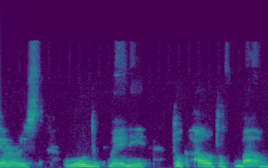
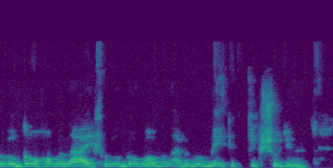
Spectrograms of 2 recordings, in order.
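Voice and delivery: put-on screaming, much higher; 5 semitones higher than usual. Speaker recounting a bleeding man rallying the others under fire, retelling a scream. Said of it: "he was screaming at them and saying".

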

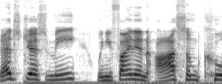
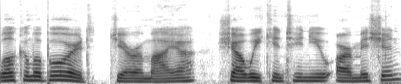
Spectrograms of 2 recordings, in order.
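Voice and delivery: pleasant female voice, slower; 3 semitones lower than usual. Narrator reading the mech greeting its pilot, pleasant female voice. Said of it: "in a pleasant female voice".

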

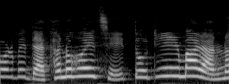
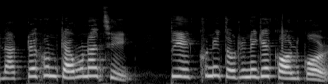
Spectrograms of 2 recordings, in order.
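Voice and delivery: plain reading voice

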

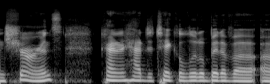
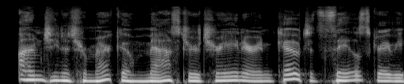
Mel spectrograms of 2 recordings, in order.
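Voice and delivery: put-on, sexy, sultry delivery. A podcast host introduces herself at the start of an episode, sexy voice. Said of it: "using my sexy voice".

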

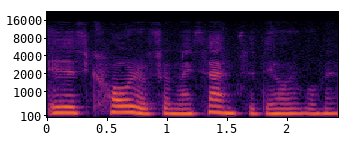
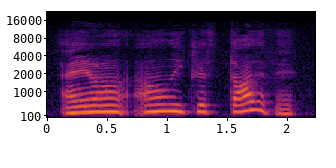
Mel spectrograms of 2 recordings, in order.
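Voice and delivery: loud, overwrought, hysterical outburst; 4 semitones higher, 5 dB louder than usual. A woman speaks urgently to a man who has just answered her, hysterical. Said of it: "she said hysterically".

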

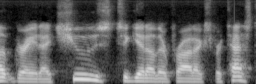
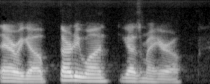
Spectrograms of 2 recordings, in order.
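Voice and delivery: ordinary delivery

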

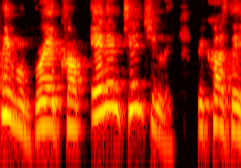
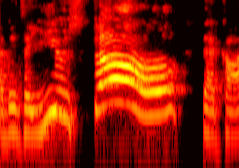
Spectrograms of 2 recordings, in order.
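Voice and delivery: stole lifted high and loud. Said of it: "each time I put the inflection on a different word".

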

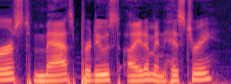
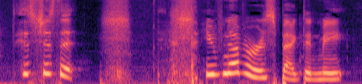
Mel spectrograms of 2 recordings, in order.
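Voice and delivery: crying, higher pitch; 7 semitones higher than usual. Hanging from a cliff, answering a companion who just told them to shut up, crying. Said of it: "please don't tell me you're crying".

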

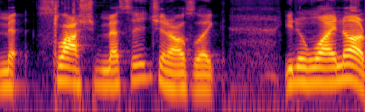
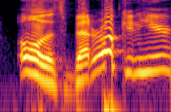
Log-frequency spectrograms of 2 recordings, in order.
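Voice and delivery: very high voice break, getting louder; 10 semitones higher, 7 dB louder than usual. Playing a game with a friend, voice cracking mid-sentence. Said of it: "I just had a little voice crack".

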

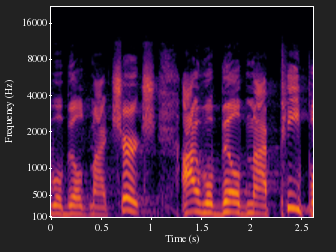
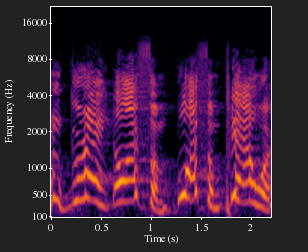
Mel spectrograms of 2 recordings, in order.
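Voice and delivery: put-on New York accent, much higher pitch. Retelling how they answered the promise of power, in a put-on new york accent. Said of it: "My voice has just changed".

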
